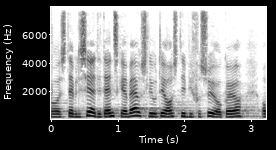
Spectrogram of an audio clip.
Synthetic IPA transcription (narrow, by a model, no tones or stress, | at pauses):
ɒsd̥æb̥ilise̝̰ːɐd̥e̝d̥ænsɡ̥əæɐʋæɐ̰ʊsliʊd̥e̝æɐɒ̽səd̥e̝ʋifɒ̽sø̰ːɪɐɒɡ̥ɶːɐ | ʔɒ̽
